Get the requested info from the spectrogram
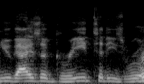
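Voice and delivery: normal talking voice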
